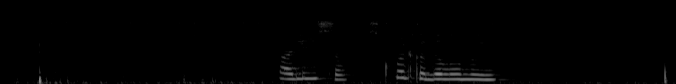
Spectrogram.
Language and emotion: Russian, sad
